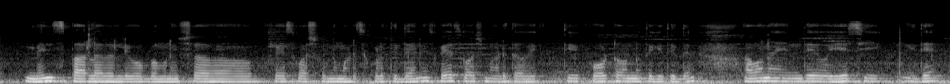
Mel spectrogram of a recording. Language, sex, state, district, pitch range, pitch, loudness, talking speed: Kannada, male, Karnataka, Chamarajanagar, 130-140 Hz, 130 Hz, -16 LUFS, 115 wpm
